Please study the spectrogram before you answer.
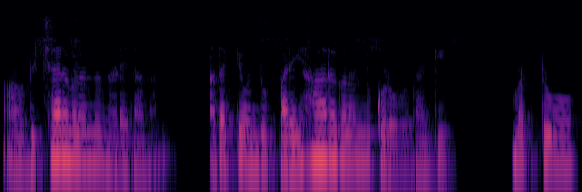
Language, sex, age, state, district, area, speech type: Kannada, female, 18-30, Karnataka, Chitradurga, rural, spontaneous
